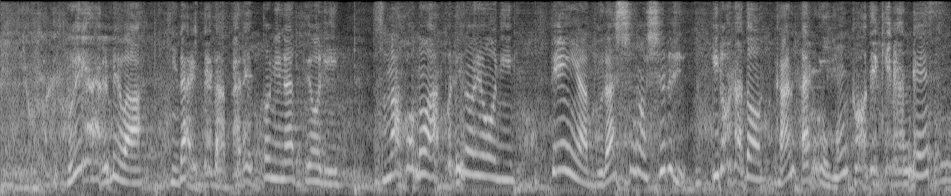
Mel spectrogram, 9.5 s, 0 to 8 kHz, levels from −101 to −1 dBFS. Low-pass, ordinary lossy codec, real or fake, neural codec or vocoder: none; none; fake; codec, 16 kHz, 4 kbps, FunCodec, trained on LibriTTS, 50 frames a second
